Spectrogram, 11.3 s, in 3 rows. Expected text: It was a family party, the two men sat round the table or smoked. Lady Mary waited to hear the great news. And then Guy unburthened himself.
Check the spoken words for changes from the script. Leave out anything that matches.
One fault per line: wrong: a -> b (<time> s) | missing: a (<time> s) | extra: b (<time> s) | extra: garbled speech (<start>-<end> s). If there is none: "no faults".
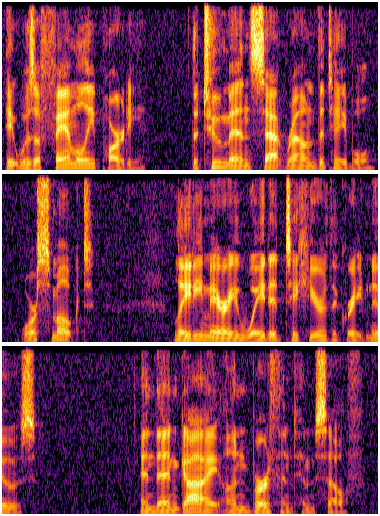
no faults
